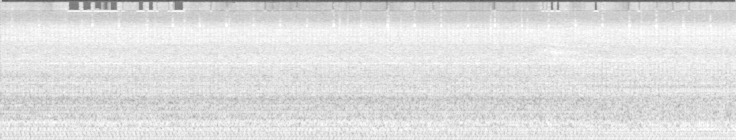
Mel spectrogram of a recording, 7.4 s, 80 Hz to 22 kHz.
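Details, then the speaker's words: Kalorik AFO 46129BK air fryer oven under repair (lower heaters defective since new), switched from toast to air fry mode; the convection fan spins up with an even low hum, no rubbing or rattle. Normal fan running. "we'll switch to air fry and see what happens fan starts air fry"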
